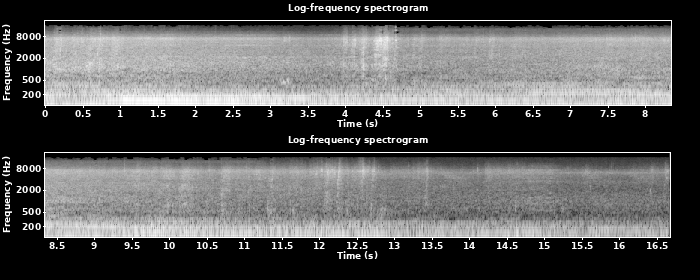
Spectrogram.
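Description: A motor vehicle engine running with a steady low hum that slowly fades away over the second half, with a brief rustle about four seconds in.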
